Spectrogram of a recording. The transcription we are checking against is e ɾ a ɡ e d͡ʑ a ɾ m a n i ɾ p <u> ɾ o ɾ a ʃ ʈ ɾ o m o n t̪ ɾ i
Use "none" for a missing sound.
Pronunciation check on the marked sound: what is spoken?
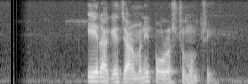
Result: ɔ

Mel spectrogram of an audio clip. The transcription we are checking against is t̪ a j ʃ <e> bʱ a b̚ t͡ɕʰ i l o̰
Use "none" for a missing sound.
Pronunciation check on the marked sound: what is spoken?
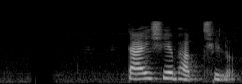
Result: e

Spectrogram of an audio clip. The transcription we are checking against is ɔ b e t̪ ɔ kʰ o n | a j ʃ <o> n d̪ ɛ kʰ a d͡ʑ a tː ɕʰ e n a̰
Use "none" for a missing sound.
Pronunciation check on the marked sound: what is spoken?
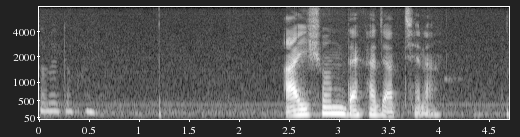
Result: o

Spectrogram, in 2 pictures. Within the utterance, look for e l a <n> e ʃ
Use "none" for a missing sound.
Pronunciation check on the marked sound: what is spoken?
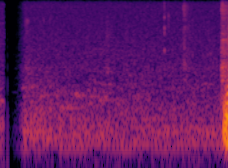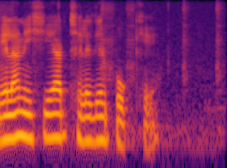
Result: n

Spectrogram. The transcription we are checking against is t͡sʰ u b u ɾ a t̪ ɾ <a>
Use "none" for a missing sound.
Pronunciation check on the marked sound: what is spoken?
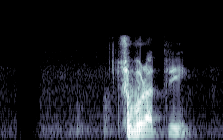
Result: i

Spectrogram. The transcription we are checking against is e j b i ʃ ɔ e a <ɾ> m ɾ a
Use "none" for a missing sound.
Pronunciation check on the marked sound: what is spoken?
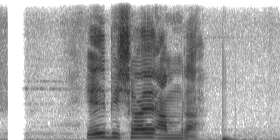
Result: none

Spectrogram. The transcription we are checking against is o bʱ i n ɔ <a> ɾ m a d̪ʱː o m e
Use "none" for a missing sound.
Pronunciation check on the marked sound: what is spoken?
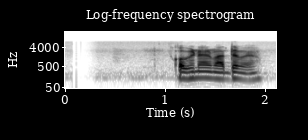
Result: e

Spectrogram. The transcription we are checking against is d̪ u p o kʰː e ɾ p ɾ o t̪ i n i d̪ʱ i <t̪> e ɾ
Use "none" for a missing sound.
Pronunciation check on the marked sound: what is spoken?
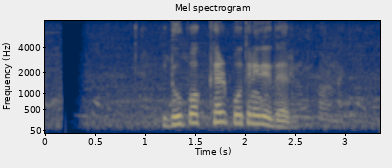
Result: d̪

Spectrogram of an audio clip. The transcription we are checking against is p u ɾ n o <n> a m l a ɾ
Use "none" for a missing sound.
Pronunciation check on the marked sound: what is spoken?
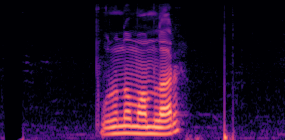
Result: m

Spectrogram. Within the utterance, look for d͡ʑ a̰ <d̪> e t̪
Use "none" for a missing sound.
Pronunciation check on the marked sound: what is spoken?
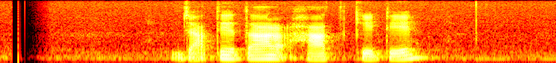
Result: t̪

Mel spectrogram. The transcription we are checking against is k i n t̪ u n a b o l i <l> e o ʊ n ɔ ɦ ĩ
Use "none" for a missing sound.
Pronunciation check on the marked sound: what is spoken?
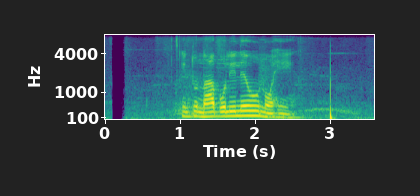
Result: l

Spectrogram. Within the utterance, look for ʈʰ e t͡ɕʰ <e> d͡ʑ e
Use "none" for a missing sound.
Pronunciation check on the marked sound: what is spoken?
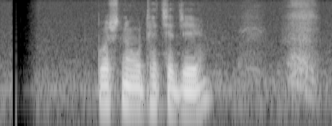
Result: e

